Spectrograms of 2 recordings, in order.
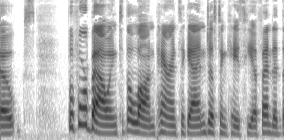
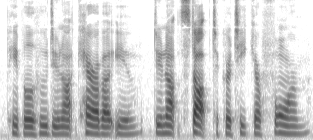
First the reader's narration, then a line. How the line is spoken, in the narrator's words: murmurs Lan Wangji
